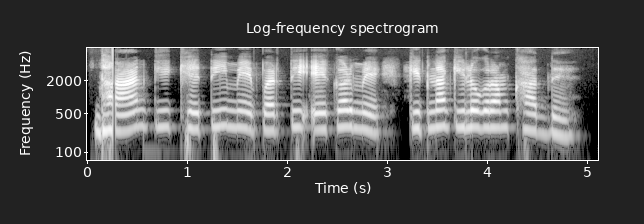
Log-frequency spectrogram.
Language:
Magahi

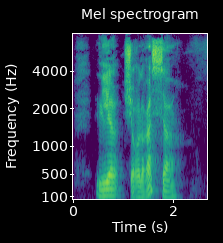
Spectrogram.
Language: Kabyle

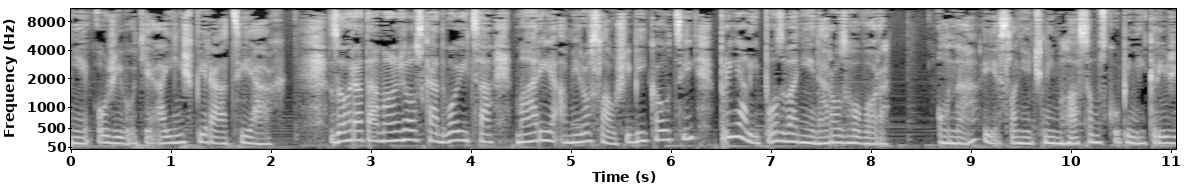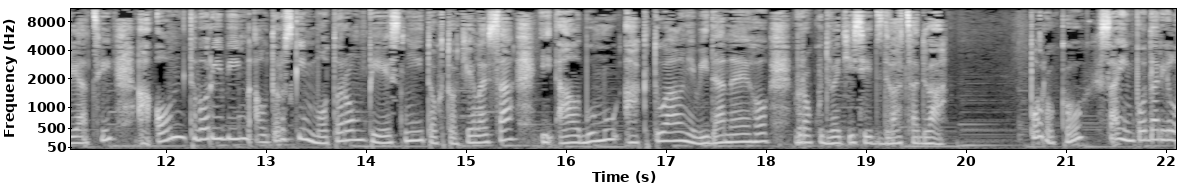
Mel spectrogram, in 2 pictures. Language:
Slovak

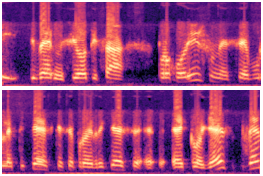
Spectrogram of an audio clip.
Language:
Greek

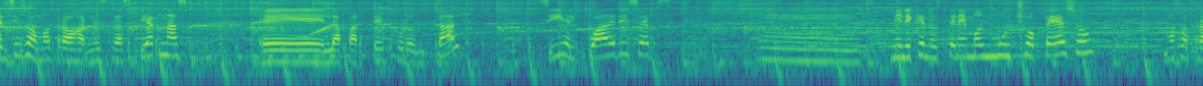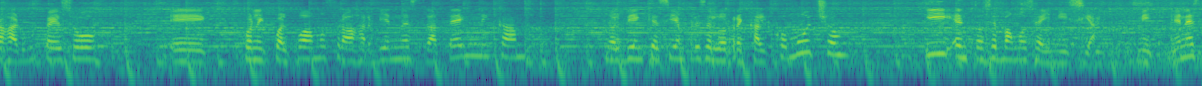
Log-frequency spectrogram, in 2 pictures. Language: Spanish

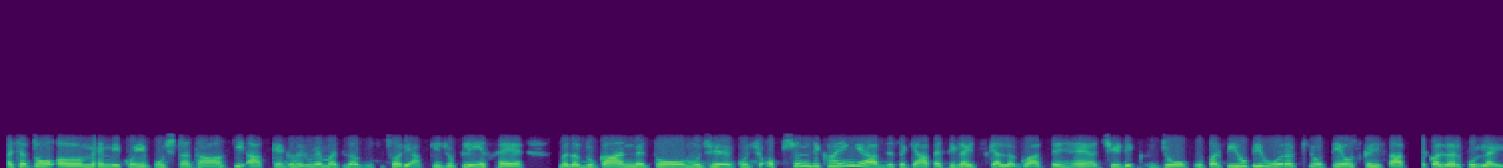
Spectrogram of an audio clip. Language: Hindi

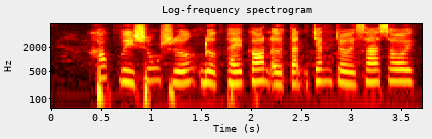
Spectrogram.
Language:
Vietnamese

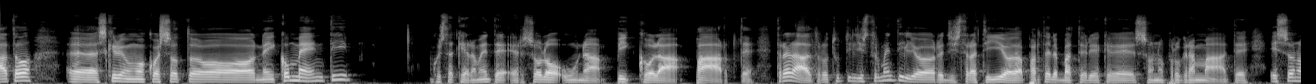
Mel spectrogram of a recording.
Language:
Italian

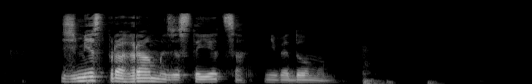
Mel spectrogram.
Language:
Belarusian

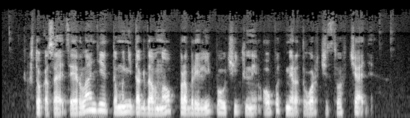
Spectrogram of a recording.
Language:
Russian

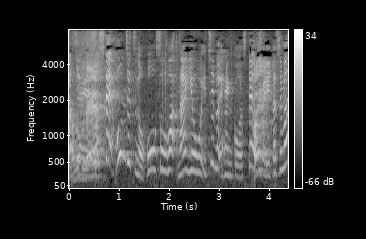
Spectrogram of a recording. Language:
Japanese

